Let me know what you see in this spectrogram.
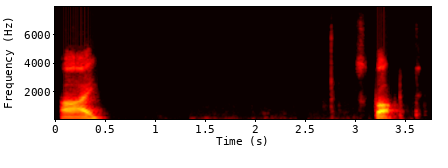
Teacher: The ed is pronounced like a T, T as in table, after voiceless sounds like P, K, S, SH, even CH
